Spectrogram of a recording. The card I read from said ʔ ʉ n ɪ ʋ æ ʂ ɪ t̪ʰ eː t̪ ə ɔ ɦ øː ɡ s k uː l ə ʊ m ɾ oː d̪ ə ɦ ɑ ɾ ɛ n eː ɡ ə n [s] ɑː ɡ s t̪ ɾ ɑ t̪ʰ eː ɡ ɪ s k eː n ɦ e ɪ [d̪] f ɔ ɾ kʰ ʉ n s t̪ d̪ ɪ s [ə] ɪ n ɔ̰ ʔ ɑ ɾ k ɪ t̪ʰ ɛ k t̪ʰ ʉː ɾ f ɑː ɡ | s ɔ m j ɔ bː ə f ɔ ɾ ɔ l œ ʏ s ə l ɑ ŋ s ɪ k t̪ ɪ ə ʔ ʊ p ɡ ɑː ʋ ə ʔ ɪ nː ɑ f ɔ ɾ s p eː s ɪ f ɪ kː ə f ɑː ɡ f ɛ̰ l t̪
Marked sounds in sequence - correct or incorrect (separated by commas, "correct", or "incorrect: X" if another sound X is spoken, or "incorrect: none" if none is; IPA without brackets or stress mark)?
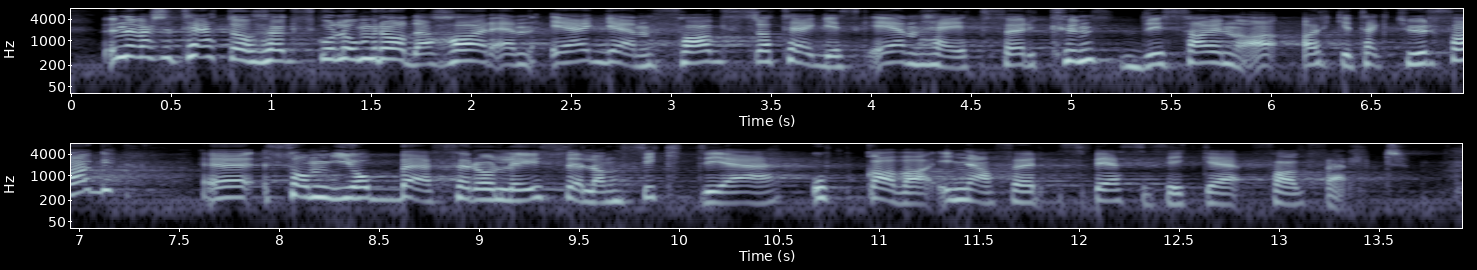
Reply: incorrect: f, incorrect: t̪, incorrect: ɑ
